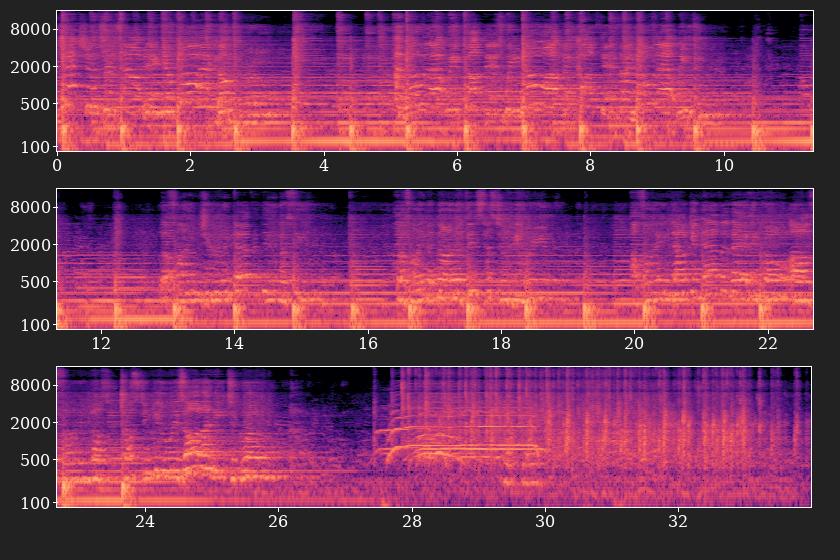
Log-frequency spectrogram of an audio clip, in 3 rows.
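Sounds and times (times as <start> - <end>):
sung vocal harmonies: 0.0 - 10.4, 12.7 - 26.6
live band performing: 0.0 - 26.5
guitar: 0.0 - 27.3.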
